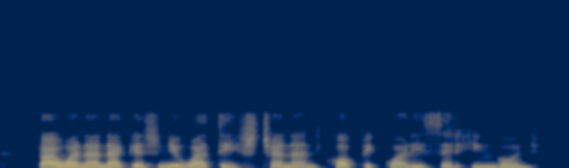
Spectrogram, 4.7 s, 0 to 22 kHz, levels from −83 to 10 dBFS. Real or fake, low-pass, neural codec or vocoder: fake; 7.2 kHz; codec, 24 kHz, 0.5 kbps, DualCodec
